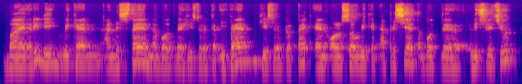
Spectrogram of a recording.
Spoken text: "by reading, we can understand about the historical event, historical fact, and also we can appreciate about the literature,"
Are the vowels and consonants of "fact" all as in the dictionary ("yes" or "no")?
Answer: no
